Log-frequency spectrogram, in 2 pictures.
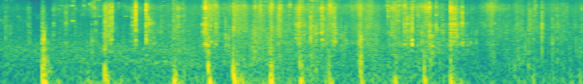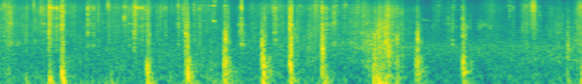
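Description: Footsteps tread through grass and over wooden floorboards.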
